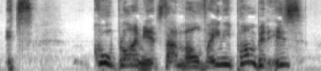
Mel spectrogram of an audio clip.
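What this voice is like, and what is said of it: Put-on East End London accent. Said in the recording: “It's not quite a Bath accent, is it? ... He's recently moved from the East End of London, it sounds like.”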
